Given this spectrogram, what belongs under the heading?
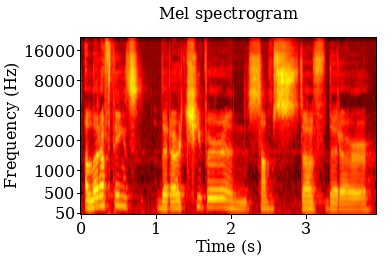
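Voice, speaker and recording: A Peruvian man with a Peruvian Spanish accent chats casually as a podcast guest, a travelling artist who searches for his words in English. His voice is fairly high, clear, resonant and a little mellow, and he speaks a little slowly.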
